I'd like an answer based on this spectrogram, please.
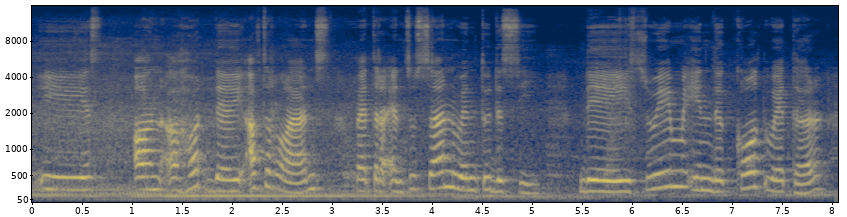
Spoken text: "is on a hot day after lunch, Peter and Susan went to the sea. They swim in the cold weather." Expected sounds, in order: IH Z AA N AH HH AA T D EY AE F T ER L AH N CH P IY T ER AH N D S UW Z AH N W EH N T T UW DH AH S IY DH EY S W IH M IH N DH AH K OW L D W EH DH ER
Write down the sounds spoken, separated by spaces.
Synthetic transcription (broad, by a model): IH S AA N AH HH AA T D EY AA F T ER L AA N S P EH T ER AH N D S UW S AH N W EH N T T UW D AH S IY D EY S W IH M IH N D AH K OW L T W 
